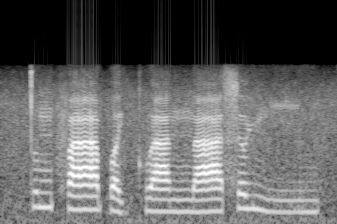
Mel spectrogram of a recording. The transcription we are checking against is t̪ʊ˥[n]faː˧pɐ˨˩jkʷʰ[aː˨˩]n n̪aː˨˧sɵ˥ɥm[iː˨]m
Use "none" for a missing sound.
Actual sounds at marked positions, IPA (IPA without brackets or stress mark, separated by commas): ŋ, aː˨, iː˨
